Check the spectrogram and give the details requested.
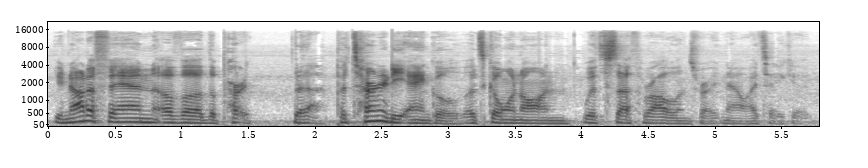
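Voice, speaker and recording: Man, podcast co-host, mid-pitched voice, relaxed questions. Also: normal speed, slight background noise. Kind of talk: casual interview questions.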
